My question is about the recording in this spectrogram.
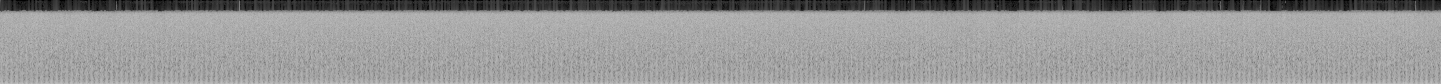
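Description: A steady hiss of static over a low electrical hum, with no change in level or pitch.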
